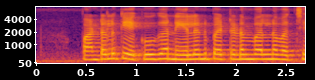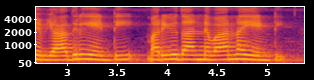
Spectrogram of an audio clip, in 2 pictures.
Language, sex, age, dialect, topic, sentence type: Telugu, female, 18-24, Utterandhra, agriculture, question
